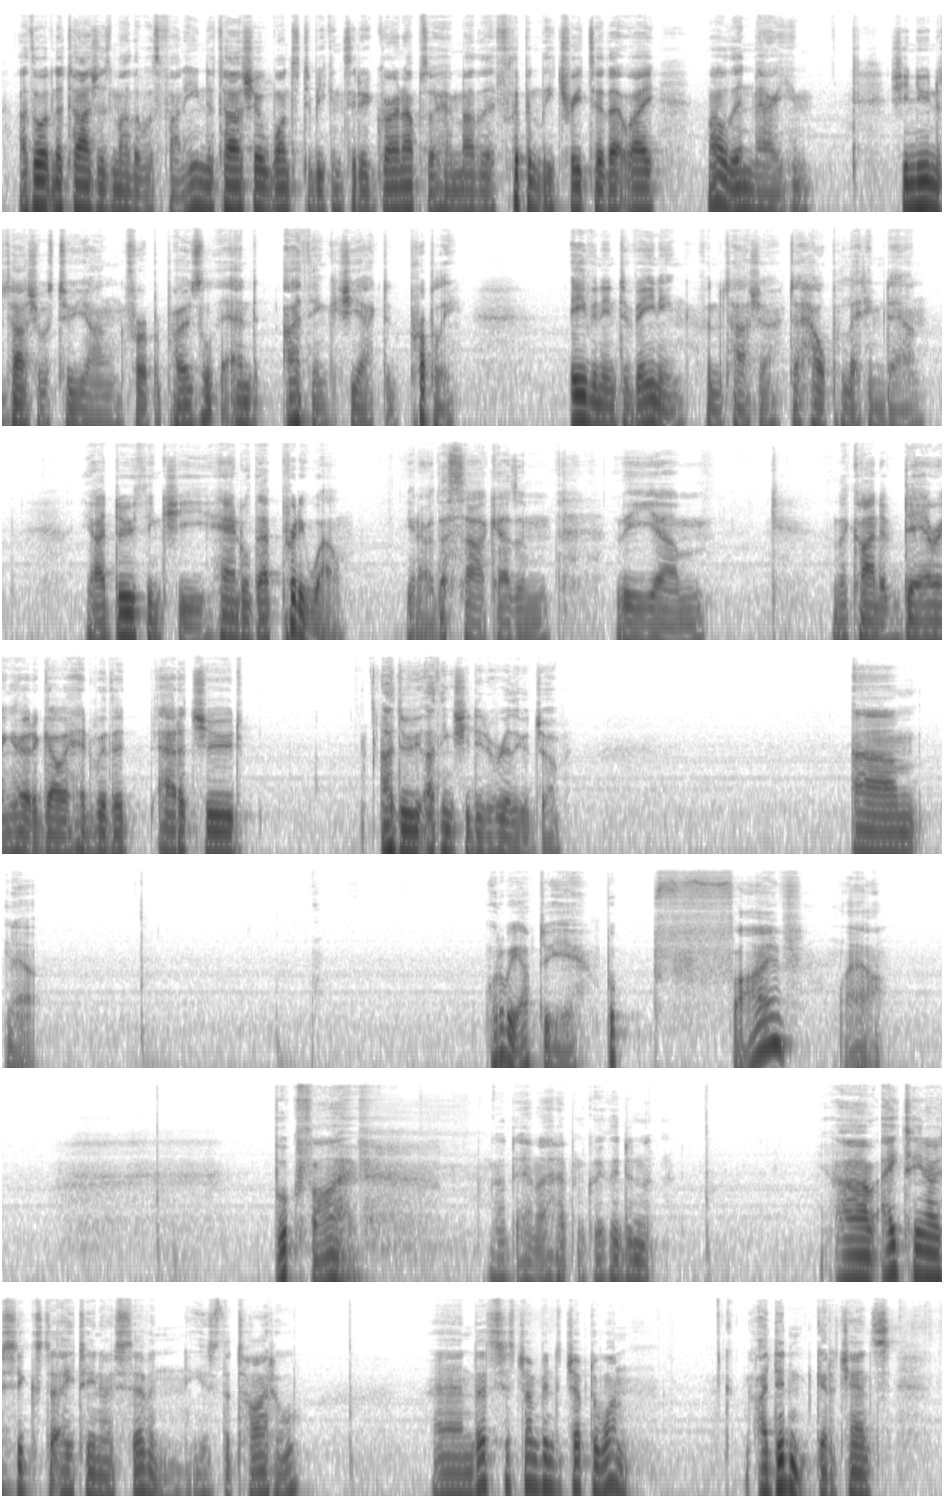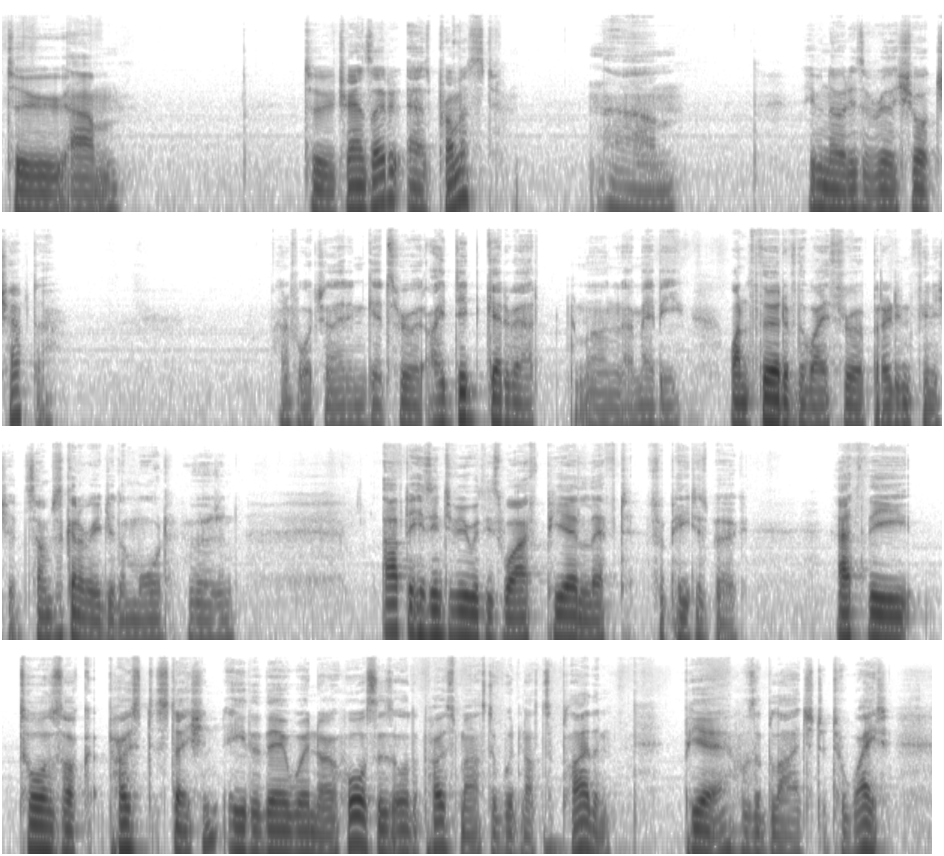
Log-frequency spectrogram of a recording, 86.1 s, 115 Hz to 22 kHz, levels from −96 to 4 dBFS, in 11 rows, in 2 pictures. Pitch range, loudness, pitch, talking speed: 90-110 Hz, -31 LUFS, 100 Hz, 145 wpm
